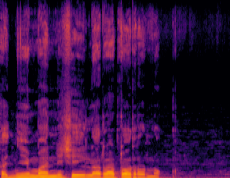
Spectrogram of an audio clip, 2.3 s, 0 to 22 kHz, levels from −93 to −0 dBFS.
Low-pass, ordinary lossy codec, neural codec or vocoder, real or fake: none; none; none; real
